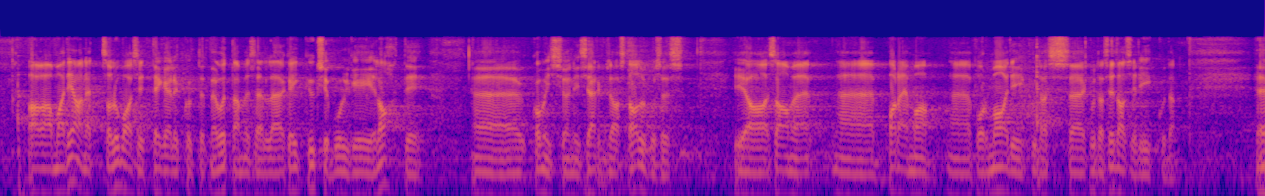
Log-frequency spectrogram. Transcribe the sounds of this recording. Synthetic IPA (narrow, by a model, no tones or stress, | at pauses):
ɑ̰ɡ̥ɑmɑt̪eɑne̞t̪ːˑsɑlub̥ɑsid̪̚t̪e̞ɡ̥e̞likːˑult̪ːˑe̞t̪me̞vɤt̪ːˑɑme̞se̞lːekɤjkˑːyksipulɡ̥ilɑht̪i | ko̞misːjo̞nʲisjærɡ̥miseɑːst̪ɑɑlɡ̥use̞s | jɑsɑːme̞ | pɑɾe̞mɑfo̞rmɑːd̪̥ikujd̪̥ɑskujd̪̥ɑse̞d̪ɑsiliːkːˑud̪̥ɑ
